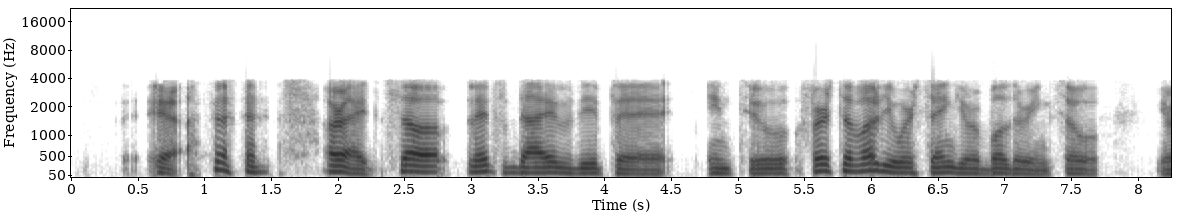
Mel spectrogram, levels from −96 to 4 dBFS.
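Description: The whole speech clip runs through the iLBC codec, which here sounds like about 15 kbps in 20 ms frames: narrowband, nothing above 4 kHz, audibly rough and a bit synthetic. From 2.62 to 2.78 s, between "all right" and "let's dive deep", lost iLBC frames leave about 120 ms of buzzy held vowel where the decoder repeats the last pitch cycle. The same thing happens at 4.20 to 4.47 s, before "into first of all", as short scattered dropouts. At 7.62 to 7.82 s it happens again with a longer run of about a tenth of a second that fades.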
